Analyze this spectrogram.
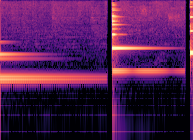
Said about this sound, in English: And then I took three different glass bowls from the kitchen and I dinged them with a wooden mallet. And here are those sounds.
